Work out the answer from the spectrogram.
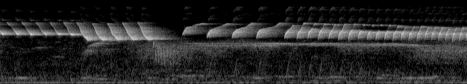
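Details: Yellow canary song: a fast descending run of trilled notes, a short pause, then a new series of rising, rolling trills repeated several times a second.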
